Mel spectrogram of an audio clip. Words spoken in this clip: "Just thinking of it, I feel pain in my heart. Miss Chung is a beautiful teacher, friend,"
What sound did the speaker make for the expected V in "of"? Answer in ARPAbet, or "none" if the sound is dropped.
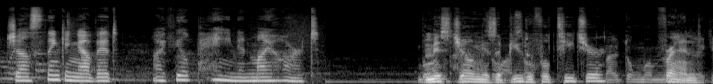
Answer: V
